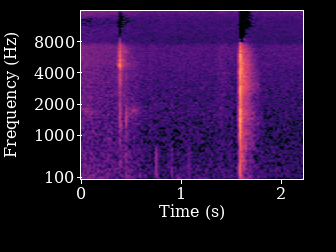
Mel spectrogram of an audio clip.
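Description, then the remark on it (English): A single sharp hand clap rings out, bright and punchy with a short tail, after a fainter click and a few soft taps in otherwise quiet surroundings. “A single clap.”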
